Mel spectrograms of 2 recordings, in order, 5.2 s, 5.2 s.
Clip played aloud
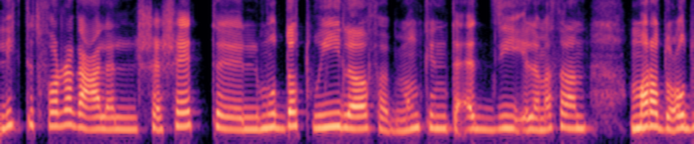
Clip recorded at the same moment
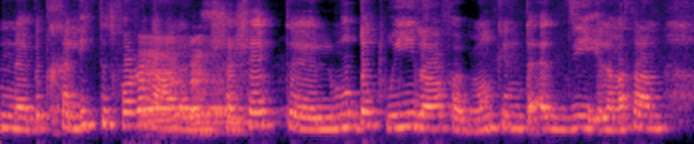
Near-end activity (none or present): present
